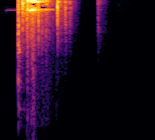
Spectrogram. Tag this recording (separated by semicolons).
coins; videogame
